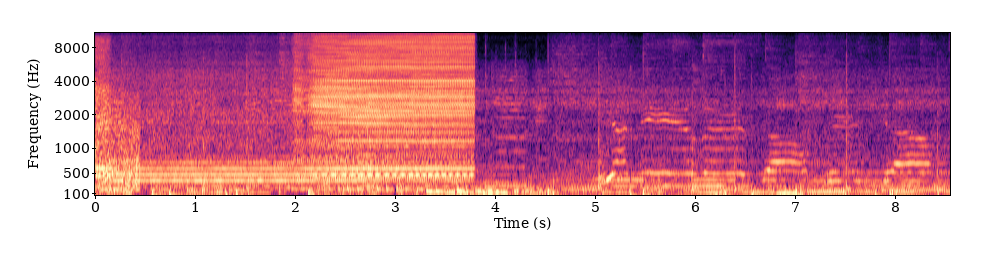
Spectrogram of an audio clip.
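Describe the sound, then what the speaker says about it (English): A polishing wheel buffs metal lowering blocks to a mirror finish after sanding to 1500 grit, giving a steady close motor whine that surges brighter and louder midway, then settles into a rougher whirring hum. "we used a polishing wheel to give them a mirror finish"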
